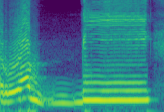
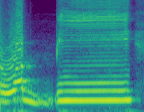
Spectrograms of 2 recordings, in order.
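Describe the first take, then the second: First: रब्बी slow, with a heavy pressed bb; firm doubled b. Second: रब्बी with a firm doubled bb and long ee; doubled b, stretched. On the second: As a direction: press the bb of रब्बी hard, then stretch the ee. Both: Shown as a demonstration. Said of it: "सख्ती और जमाओ से".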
